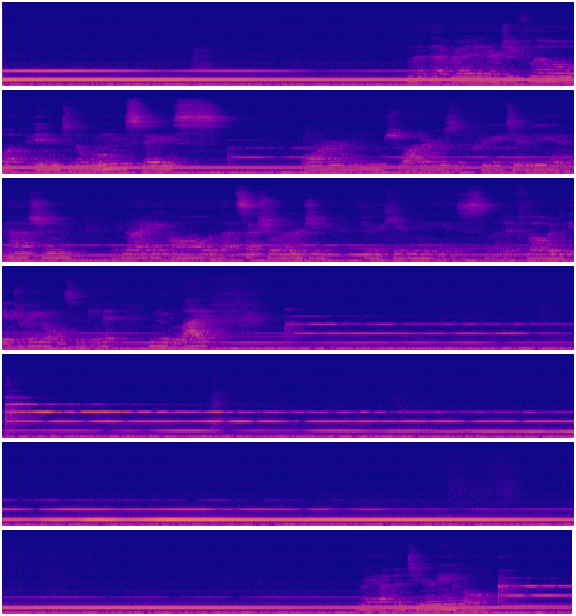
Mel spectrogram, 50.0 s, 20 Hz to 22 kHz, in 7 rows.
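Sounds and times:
singing bowl strikes: 0.0 - 5.2, 24.2 - 47.6, 48.6 - 50.0
crystal singing bowls ringing: 0.0 - 50.0.

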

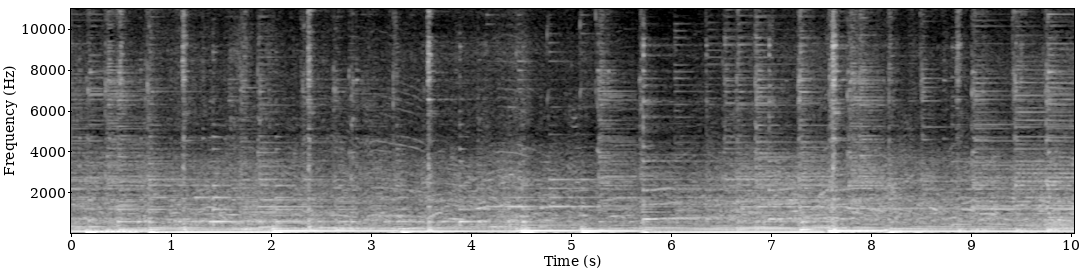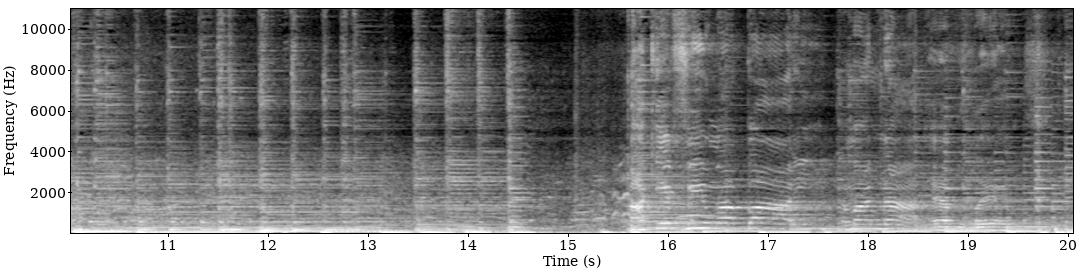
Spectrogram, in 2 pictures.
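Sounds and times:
acoustic guitar: 0.0 - 20.0
upright bass: 0.0 - 20.0.

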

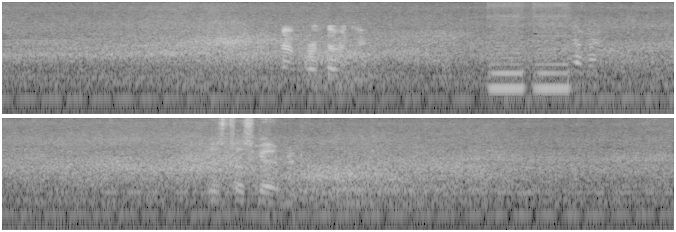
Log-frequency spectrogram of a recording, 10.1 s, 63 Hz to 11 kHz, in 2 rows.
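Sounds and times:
traffic hum and hiss: 0.0 - 3.7, 4.4 - 10.0.

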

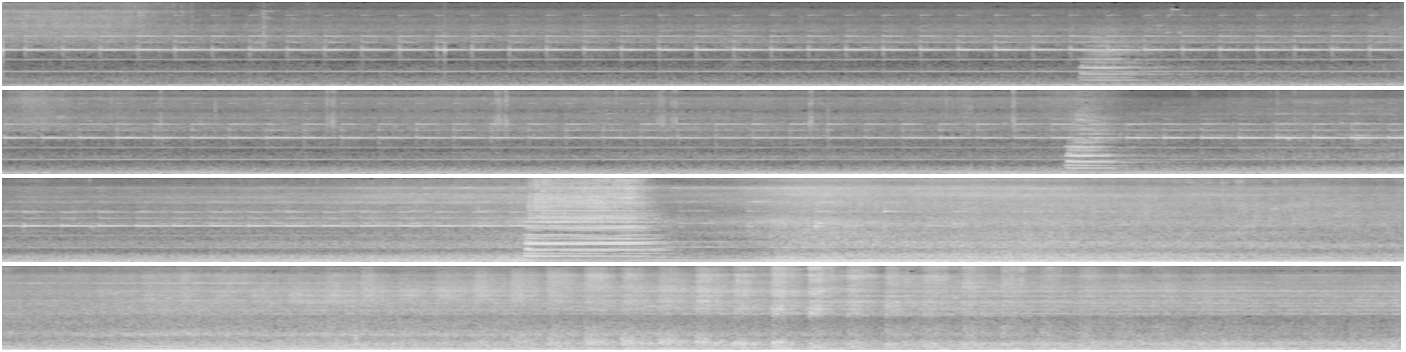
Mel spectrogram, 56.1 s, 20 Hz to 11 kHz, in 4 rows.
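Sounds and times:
level-crossing warning bell: 0.0 - 56.0
train horn blasts: 10.8 - 11.8, 24.6 - 25.4, 33.2 - 36.0
diesel locomotive rumble: 13.7 - 56.0.

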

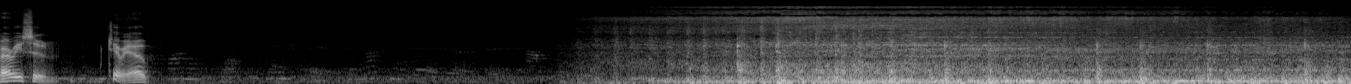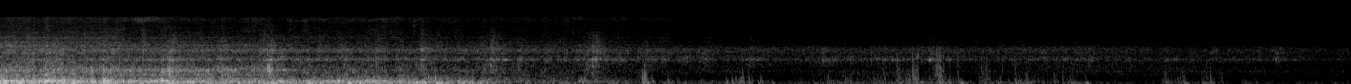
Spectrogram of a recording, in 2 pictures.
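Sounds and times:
train wheels clicking over rail joints: 5.6 - 20.9
train rumble: 5.6 - 27.0.

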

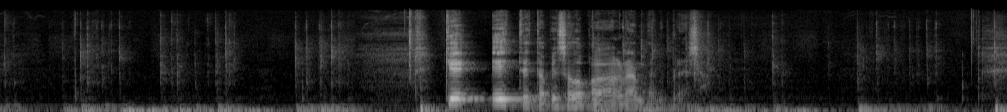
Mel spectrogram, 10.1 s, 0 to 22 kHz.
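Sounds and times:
typing on a computer keyboard: 0.0 - 3.6, 6.0 - 10.0.

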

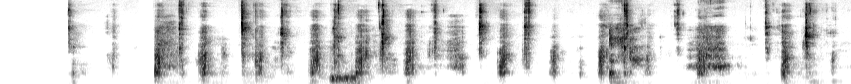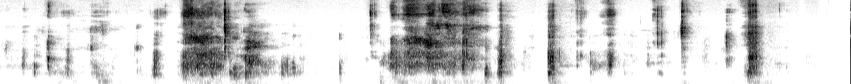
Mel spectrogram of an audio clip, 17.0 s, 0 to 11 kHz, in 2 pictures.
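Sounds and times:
chewing: 0.7 - 16.5
wet mouth clicks: 1.8 - 5.4.

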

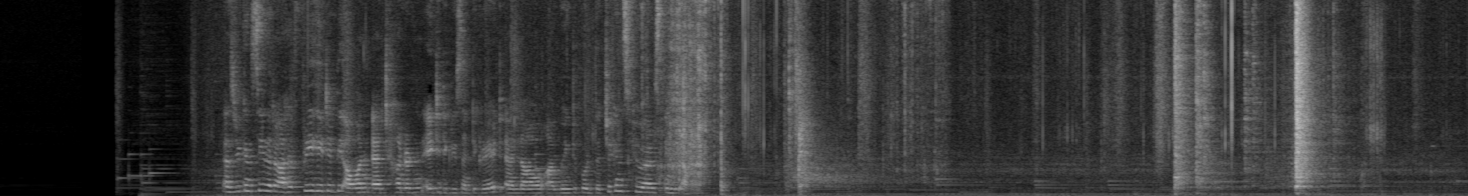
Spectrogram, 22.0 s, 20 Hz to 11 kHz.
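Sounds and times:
soft background music: 1.8 - 22.0.

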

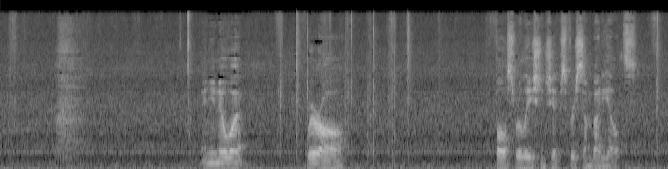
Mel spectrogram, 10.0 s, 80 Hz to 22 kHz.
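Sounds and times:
cards being shuffled: 4.1 - 6.7, 9.7 - 10.0.

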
